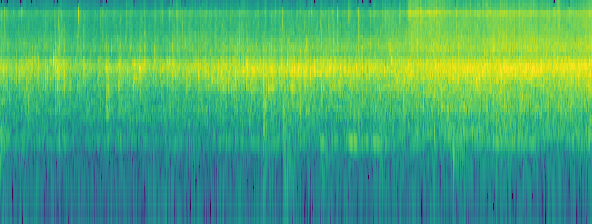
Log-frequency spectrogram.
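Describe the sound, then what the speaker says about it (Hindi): Tomatoes frying in a pan with garlic and ginger, a steady close sizzle that grows slightly louder and denser toward the end, with a few soft stirring knocks and no talking. "टमाटर को भून लेती हूँ।"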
